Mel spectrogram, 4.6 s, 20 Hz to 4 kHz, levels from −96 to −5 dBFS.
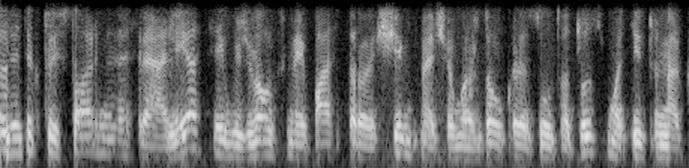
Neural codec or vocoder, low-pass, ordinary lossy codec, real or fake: vocoder, 44.1 kHz, 128 mel bands every 512 samples, BigVGAN v2; 3.6 kHz; Opus, 64 kbps; fake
